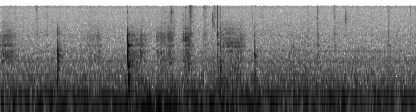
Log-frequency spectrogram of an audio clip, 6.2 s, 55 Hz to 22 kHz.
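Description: Glue stick being rubbed over a glass 3D-printer build plate: faint scratchy strokes with a few small clicks as it taps the glass, the sharpest about two seconds in, over a low steady hum.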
